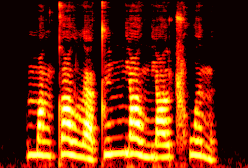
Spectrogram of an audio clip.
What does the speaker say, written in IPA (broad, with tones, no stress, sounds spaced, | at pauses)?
m ɑ˥˧ ŋ t̪ ɑ˥˩ ʊ̯ l ä̰˨˩ t̪ y˥ n n̪ j ɑ˥˩ ʊ̯ n̪ j ɑ˧˥ ʊ̯ ʈ͡ʂʰ w ə˥˩ n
